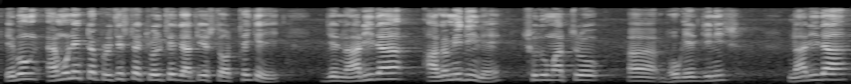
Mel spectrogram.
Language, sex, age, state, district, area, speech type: Bengali, male, 45-60, West Bengal, Paschim Bardhaman, rural, spontaneous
